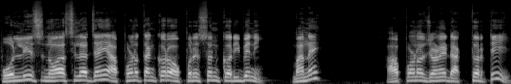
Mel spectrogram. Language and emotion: Odia, angry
